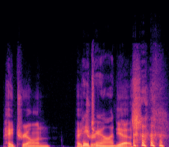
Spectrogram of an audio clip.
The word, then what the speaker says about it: Patreon: Patreon. Patreon. Patreon. Yes. So, being from Arkansas, I want to say Patron. Patron. Which is not what that is.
